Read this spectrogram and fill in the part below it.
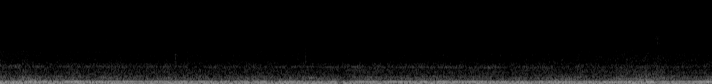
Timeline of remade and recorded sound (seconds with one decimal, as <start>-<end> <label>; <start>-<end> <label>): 0.0-0.6 remade; 0.6-3.1 recorded; 3.1-4.0 remade; 4.0-4.5 recorded; 4.5-7.1 remade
